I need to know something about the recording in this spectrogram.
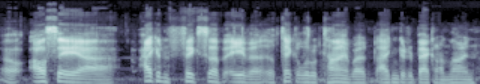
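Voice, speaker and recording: Bright mid-pitched male tabletop player. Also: steady tone, brisk, muffled recording, slight background noise. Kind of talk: casual game-table chat.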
